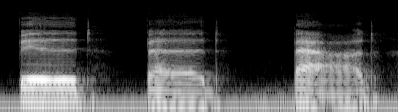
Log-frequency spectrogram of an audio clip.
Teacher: those again so you can see my mouth bid bed bad the front of my tongue gets further down and my jaw and mouth gets more open as i say those vowels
